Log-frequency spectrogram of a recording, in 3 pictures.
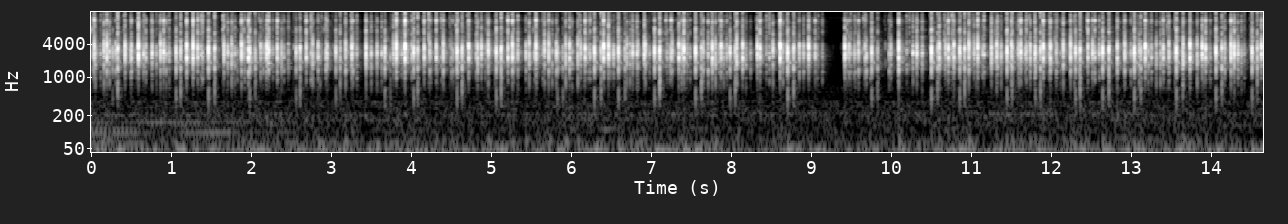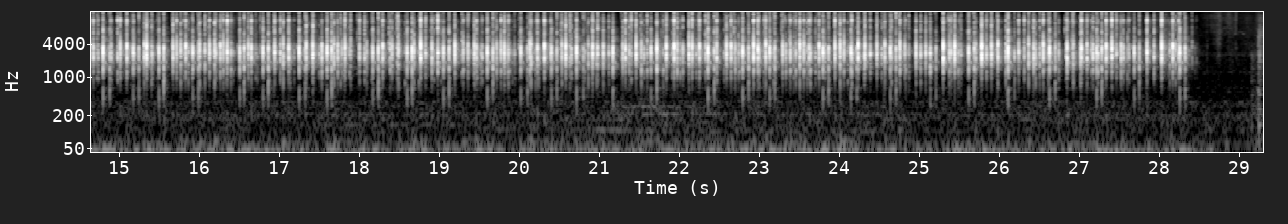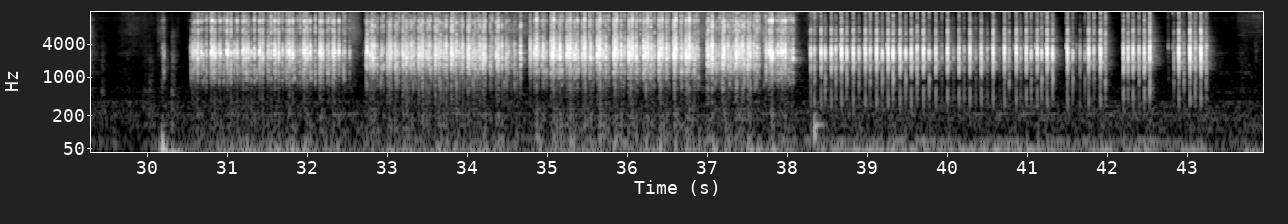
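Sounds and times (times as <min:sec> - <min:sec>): mechanical keyboard typing: 0:00.0 - 0:28.5, 0:30.2 - 0:43.4.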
